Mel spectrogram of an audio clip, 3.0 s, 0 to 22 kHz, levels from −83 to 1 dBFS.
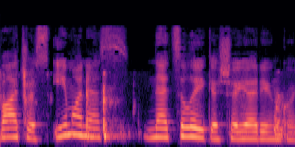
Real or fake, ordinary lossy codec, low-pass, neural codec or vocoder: real; MP3, 48 kbps; 14.4 kHz; none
